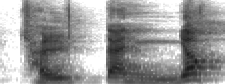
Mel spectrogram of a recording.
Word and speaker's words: 결단력: 이음절 두 글자 한자이기 때문에 이때는 니은 받침 뒤에 리을이 비음화가 일어나서 이것도 설명 나오니까 분석하면 돼요. 결단력 이렇게 발음이 되는 거고요.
